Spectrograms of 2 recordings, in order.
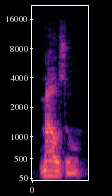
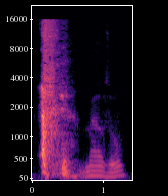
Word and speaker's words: Mousehole: Mousehole is a stunningly picturesque and historic fishing village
